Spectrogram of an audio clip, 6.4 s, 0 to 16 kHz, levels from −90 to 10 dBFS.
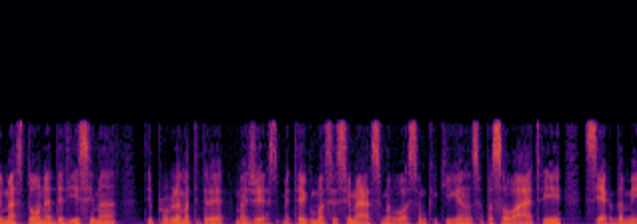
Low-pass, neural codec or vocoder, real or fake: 7.2 kHz; codec, 16 kHz, 0.4 kbps, LongCat-Audio-Codec; fake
